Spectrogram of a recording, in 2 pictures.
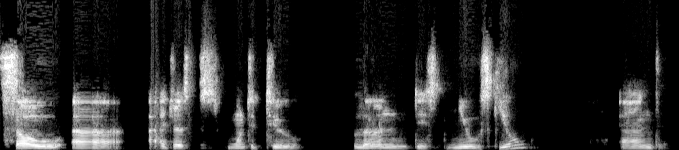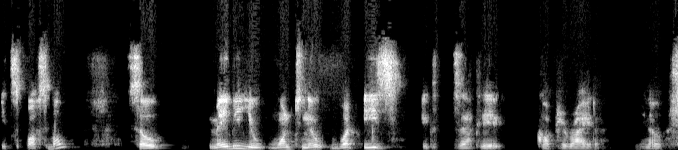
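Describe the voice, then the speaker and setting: Speaking very slowly with long, frequent pauses, a man uses lively intonation and a dark, mellow tone in a dry, close recording with no echo. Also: medium pitch for a man. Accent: non-native. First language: not English. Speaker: copywriter and digital marketer. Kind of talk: interview. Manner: halting, many fillers.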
